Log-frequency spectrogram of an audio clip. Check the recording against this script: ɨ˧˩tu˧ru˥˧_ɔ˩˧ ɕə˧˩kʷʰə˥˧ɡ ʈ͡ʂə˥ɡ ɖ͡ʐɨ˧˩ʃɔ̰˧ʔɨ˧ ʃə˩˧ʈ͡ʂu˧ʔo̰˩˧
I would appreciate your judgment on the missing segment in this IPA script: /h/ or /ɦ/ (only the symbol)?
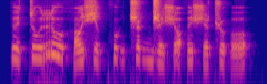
h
